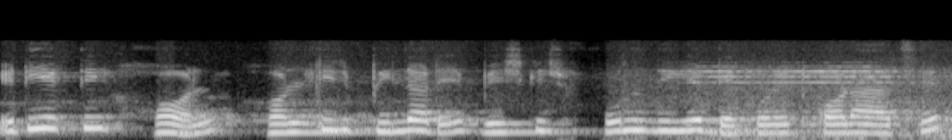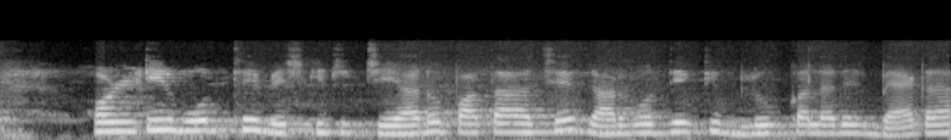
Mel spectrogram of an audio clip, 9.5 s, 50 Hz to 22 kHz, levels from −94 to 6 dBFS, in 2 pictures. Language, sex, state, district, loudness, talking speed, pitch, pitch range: Bengali, female, Jharkhand, Sahebganj, -16 LUFS, 210 wpm, 225 Hz, 205-255 Hz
